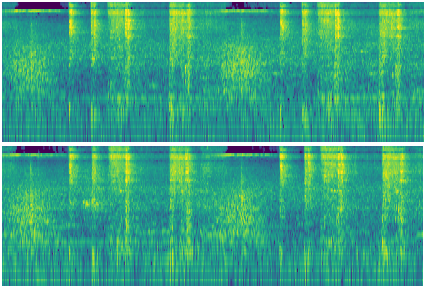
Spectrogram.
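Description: A large machine hums steadily.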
